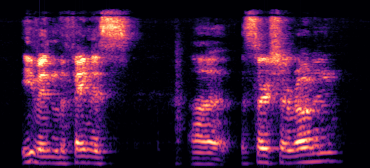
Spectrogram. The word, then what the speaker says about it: Saoirse: correctly even the famous Saoirse Ronan like she's always pranking people out of France her name but it's like it rhymes with inertia so to be Saoirse I guess yeah but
